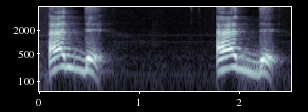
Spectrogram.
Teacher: نرى بانه يخرج بتصادم طرف اللسان العلوي مع اصول الثنايا العليا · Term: حرف الدال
